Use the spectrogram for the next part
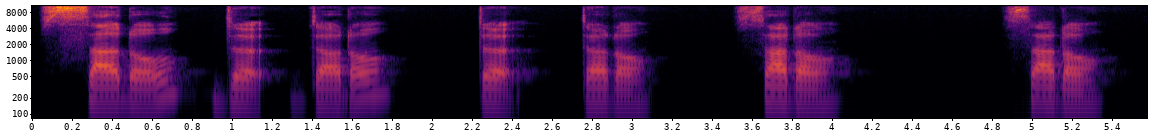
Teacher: now you can pronounce it more of a s d so that t can become a flat T and it could sound more like a d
